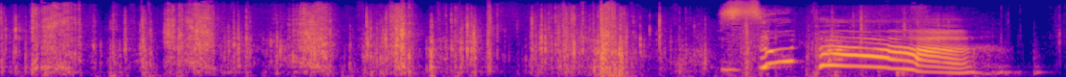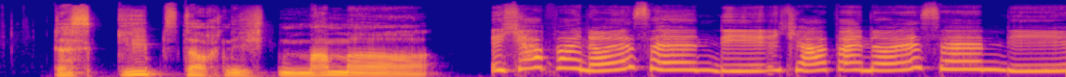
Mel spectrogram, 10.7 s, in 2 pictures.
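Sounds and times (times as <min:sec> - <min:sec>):
gift wrapping paper crinkling: 0:00.0 - 0:05.6
speech: 0:04.7 - 0:05.0, 0:05.6 - 0:10.6.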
